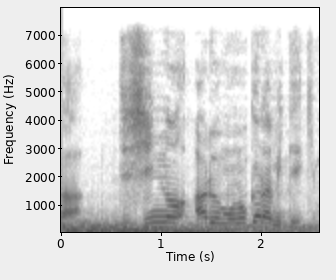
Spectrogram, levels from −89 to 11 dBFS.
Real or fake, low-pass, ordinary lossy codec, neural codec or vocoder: fake; 7.2 kHz; none; autoencoder, 48 kHz, 128 numbers a frame, DAC-VAE, trained on Japanese speech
